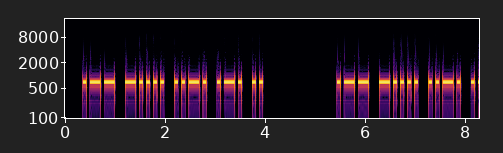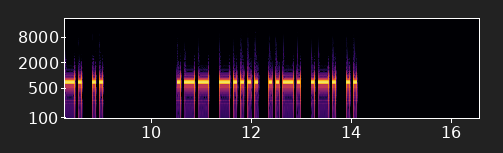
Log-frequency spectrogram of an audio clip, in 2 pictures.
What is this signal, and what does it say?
Morse code, heard as a keyed tone, about 17 wpm, 700 Hz. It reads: W6FRI W6FRI W6FRI
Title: USA Call Signs - 5 Characters - Repeated 3x - 17wpm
